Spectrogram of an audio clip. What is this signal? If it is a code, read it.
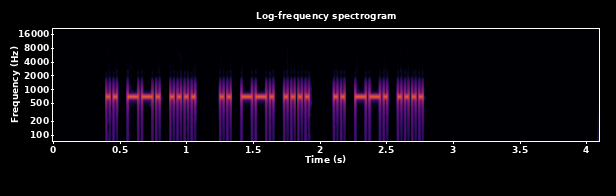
Morse code, heard as a keyed tone, about 46 wpm, 700 Hz. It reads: IGH IGH IGH
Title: Multi-letter Phonemes Repeated 3x 45wpm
